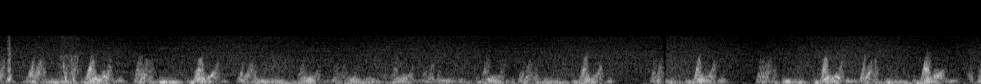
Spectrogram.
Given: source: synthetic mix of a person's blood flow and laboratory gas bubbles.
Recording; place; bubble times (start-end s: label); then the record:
Doppler ultrasound of blood flow; precordium
0.06-0.14 s: bubbles
0.60-0.79 s: bubbles
From the record:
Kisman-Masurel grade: 112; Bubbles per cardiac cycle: 1 to 2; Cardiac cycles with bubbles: 1 to 10%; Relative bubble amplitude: moderate (0.250 to 0.450); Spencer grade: 1 (occasional bubble signal discernible with the cardiac motion signal, with majority of cardiac periods free of bubbles); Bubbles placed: only in the low amplitude regions of the cardiac cycle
